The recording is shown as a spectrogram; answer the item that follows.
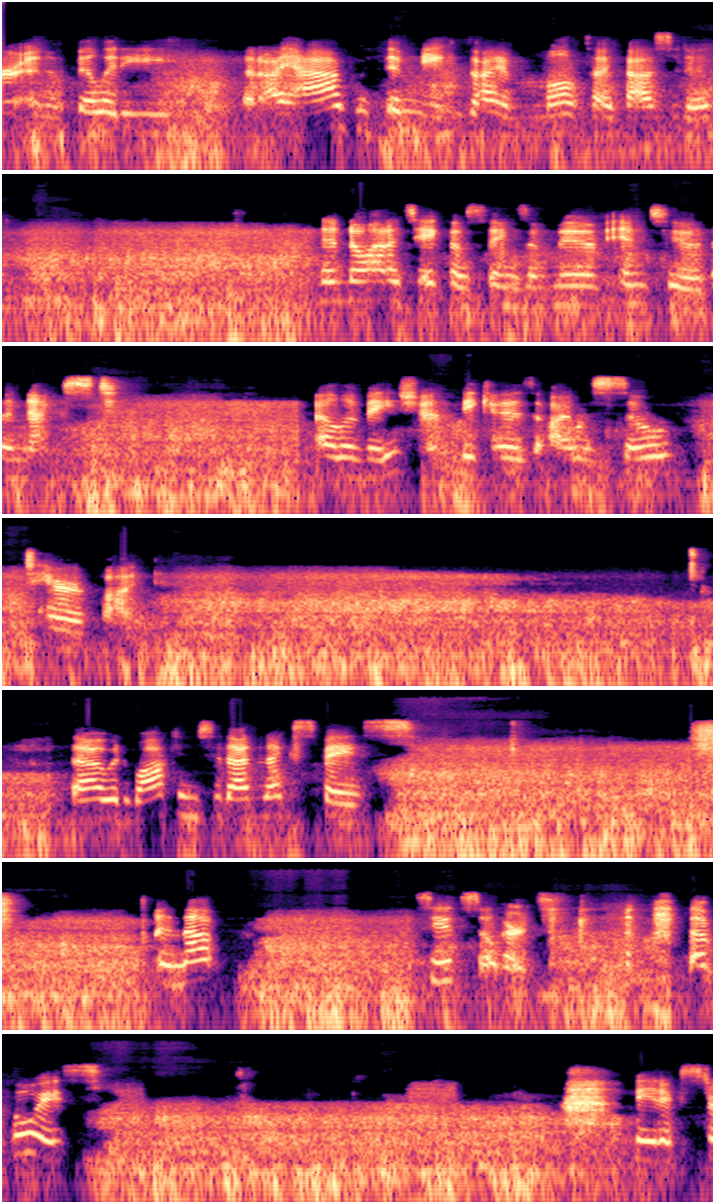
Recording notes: Driving home from the 2023 Monetize Your Mind Conference I was immediately compelled to record this and share it. It's gritty, has horrible road noise and isn't perfect by podcast standards.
